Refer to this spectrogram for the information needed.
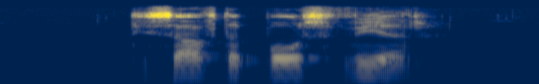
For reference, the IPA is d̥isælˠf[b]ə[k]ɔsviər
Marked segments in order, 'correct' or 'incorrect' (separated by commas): incorrect, incorrect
